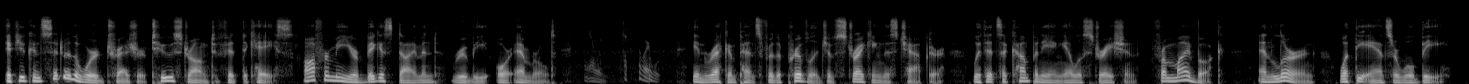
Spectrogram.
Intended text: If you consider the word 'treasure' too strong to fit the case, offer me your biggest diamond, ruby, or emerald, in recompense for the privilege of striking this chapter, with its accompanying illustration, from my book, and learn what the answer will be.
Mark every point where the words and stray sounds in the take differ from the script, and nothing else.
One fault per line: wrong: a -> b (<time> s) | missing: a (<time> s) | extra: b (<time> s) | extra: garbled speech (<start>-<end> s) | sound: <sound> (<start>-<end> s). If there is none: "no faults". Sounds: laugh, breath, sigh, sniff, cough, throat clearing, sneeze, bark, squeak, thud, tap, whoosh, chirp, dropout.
sound: chirp (5.8-6.6 s)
